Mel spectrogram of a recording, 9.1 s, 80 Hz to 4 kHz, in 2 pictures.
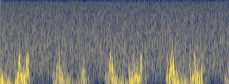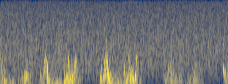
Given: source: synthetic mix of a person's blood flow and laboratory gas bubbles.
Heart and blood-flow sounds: Doppler ultrasound of blood flow; precordium
9.03-9.12 s: bubbles
From the record:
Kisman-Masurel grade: 121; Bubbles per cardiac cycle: 1 to 2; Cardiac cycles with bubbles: 10 to 50%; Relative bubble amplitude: barely perceptible (0.100 to 0.250); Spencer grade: 2 (many but less than half of the cardiac periods contain bubble signals, singularly or in groups); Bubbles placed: anywhere in the cardiac cycle

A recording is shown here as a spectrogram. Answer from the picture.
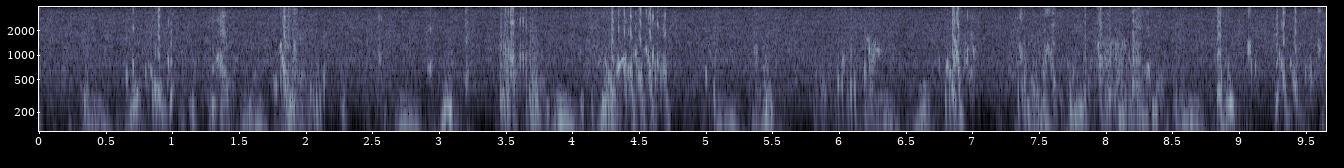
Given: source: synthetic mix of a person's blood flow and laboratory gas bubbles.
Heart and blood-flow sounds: Doppler ultrasound of blood flow; precordium
0.00-0.04 s: bubbles
0.30-0.39 s: bubbles
0.64-1.50 s: bubbles
1.55-1.65 s: bubbles
1.75-2.17 s: bubbles
2.25-2.33 s: bubbles
2.53-2.57 s: bubbles
2.90-2.96 s: bubbles
3.07-3.12 s: bubbles
3.19-3.24 s: bubbles
3.42-3.84 s: bubbles
4.04-4.75 s: bubbles
4.97-5.11 s: bubbles
5.35-5.53 s: bubbles
5.80-6.34 s: bubbles
6.71-7.04 s: bubbles
7.32-8.46 s: bubbles
8.50-8.61 s: bubbles
8.81-8.96 s: bubbles
9.04-9.16 s: bubbles
9.26-9.62 s: bubbles
From the record:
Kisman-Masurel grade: 342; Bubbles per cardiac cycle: rolling drumbeat, 9 or more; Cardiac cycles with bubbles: 100%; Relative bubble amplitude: moderate (0.250 to 0.450); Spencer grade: 3 (all of the cardiac periods contain showers or single bubble signals, but not dominating or overriding the cardiac motion signals); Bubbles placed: anywhere in the cardiac cycle

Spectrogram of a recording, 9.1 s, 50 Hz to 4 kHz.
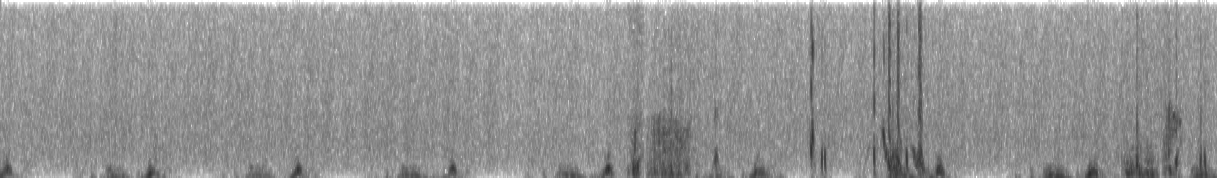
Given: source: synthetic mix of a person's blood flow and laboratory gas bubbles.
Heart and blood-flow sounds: Doppler ultrasound of blood flow; precordium
4.71-5.19 s: bubbles
5.35-5.40 s: bubbles
6.05-6.23 s: bubbles
6.53-6.96 s: bubbles
8.41-8.89 s: bubbles
8.97-9.08 s: bubbles
From the record:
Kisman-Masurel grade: 223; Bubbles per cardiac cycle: several, 3 to 8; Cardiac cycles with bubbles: 10 to 50%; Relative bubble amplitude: loud (0.450 to 0.775); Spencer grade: 2 (many but less than half of the cardiac periods contain bubble signals, singularly or in groups); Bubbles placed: only in the low amplitude regions of the cardiac cycle

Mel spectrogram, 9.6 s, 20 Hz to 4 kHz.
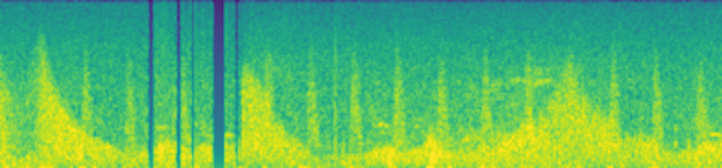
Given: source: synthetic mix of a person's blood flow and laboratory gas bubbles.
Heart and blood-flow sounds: Doppler ultrasound of blood flow; subclavian vein
8.96-9.05 s: bubbles
9.13-9.23 s: bubbles
From the record:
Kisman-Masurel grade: 121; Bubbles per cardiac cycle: 1 to 2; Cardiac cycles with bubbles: 10 to 50%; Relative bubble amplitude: barely perceptible (0.100 to 0.250); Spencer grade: 2 (many but less than half of the cardiac periods contain bubble signals, singularly or in groups); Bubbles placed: anywhere in the cardiac cycle

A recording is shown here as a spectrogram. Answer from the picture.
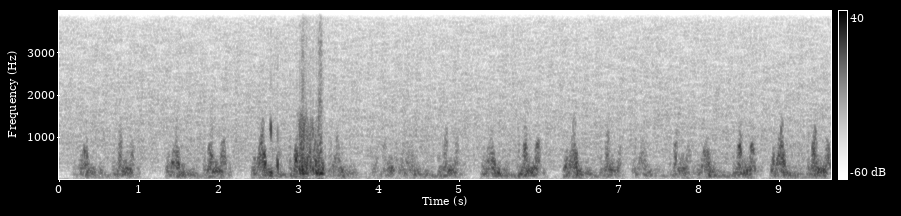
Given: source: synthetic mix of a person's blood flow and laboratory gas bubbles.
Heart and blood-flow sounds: Doppler ultrasound of blood flow; precordium
2.62-2.78 s: bubbles
2.96-3.34 s: bubbles
From the record:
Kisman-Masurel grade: 213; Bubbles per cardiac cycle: several, 3 to 8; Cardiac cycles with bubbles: 1 to 10%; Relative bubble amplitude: loud (0.450 to 0.775); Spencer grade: 1 (occasional bubble signal discernible with the cardiac motion signal, with majority of cardiac periods free of bubbles); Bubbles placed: only in the low amplitude regions of the cardiac cycle

